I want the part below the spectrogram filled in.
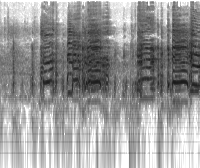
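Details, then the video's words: Several roosters crowing one over another, loud harsh overlapping crows with a few clucks in between. "Rooster crowing compilation"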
